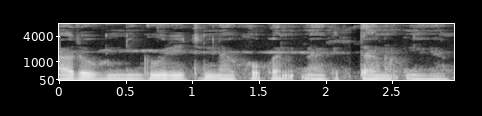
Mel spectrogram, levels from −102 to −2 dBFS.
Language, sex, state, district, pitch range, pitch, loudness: Garo, male, Meghalaya, West Garo Hills, 100-105 Hz, 105 Hz, -19 LUFS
